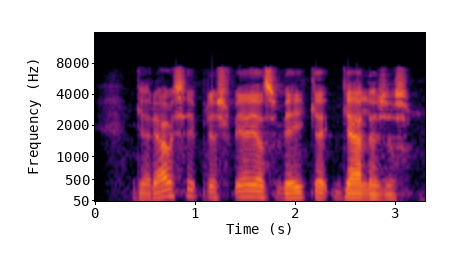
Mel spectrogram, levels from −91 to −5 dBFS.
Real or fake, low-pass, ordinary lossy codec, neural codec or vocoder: real; 7.2 kHz; AAC, 64 kbps; none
